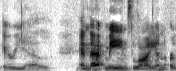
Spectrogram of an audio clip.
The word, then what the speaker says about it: Arieyl: Actually, it's supposed to be said Ariel.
